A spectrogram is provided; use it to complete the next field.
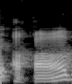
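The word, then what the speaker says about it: عقاب: अक़ाब, अक़ाब, आइन से अक़ाब, और आइन सबसे पहले है इसमें, आइन क़ाफ़ अलिफ, अक़ा, और ये बे जो है ये साइलेंट है या साकिन है, बे साकिन, अक़ाब, इसको ऐसे पढ़ेंगे।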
